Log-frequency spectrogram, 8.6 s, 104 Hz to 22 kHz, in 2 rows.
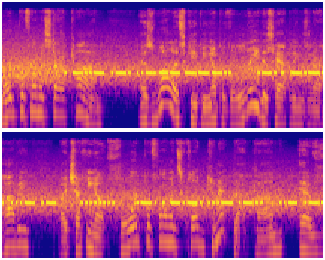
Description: Morse code, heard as a keyed tone, hand-sent with a bug key, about 40 wpm, 1100 Hz, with radio static, a narrow filter and speech in English. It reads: EXR28 RECVA <HH> RECVL …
